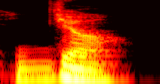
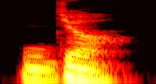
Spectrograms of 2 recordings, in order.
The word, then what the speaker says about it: yo: Например, «я» на испанском языке будет «дё». Прошу вас уходить от произношения «ё», как если бы это была и краткая. Это будет не совсем верно. Попытайтесь произносить это правильно, говорить «дё», «дё».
